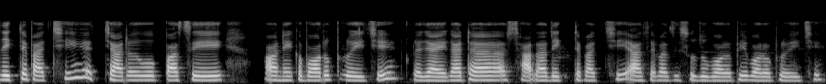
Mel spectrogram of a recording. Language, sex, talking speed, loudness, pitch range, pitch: Bengali, female, 140 wpm, -17 LUFS, 190-205 Hz, 195 Hz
